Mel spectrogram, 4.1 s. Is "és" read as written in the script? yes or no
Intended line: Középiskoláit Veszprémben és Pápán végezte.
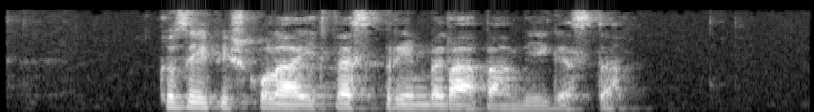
no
